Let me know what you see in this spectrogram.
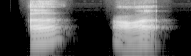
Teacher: اب حمزہ جو ہے ہمارے پاس وہ ہمارے پاس باٹم آف دا تھروٹ سے ادا ہوتا ہے، یعنی کہ ہمارے پاس اقصی حلق سے، اور عین جو ہے ہمارے پاس ادا ہوتا ہے مڈل آف تھروٹ یعنی کہ وسط حلق سے۔ تو یہ ان کے اندر ڈفرینس ہے، اگر ہم ان کو اپنی اسپیسیفک جگہ سے ادا کریں گے تو اسے یہ ادا ہوں گے آ آ۔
